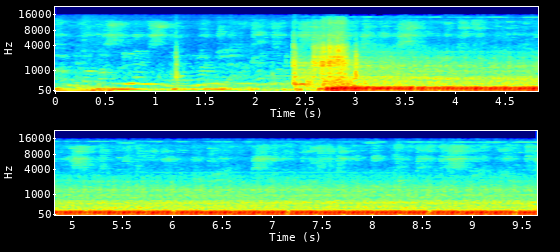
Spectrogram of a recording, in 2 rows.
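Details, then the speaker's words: Daihatsu Hijet 1000, long unused, engine warm, fitted with an original Daihatsu rotary fuel pump replacing a weak membrane pump: a brief crank catches almost at once and settles into a steady even idle; healthy warm start. "Kita coba starter ya. Kalau mesin sudah panas enak sekali, starternya enak."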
